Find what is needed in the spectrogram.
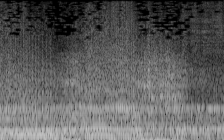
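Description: A man laughing loudly around a shouted "way", over a steady held tone.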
